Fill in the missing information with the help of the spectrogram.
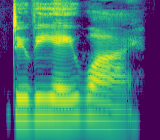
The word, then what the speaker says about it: duvet: It is pronounced duvay.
